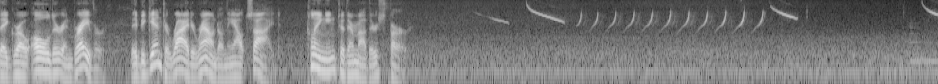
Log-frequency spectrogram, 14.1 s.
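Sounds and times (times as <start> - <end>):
songbird whistling: 7.1 - 12.0, 13.8 - 14.0.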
